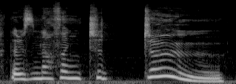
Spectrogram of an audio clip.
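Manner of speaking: slow, high-pitched grumble; bitter. A narrator's reading. Boy complaining to his friend about Sunday, bitter. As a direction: drag out the boyish grievance. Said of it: "bitterly voicing unconsciously the grievance".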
